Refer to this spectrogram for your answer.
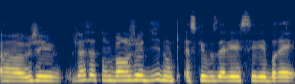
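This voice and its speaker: At a fairly quick pace, the speech comes through over a quiet background. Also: woman. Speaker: esoteric livestreamer. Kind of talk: casual live stream chat. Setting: live stream. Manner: hesitant with many fillers.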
